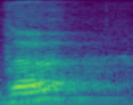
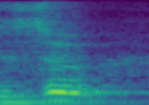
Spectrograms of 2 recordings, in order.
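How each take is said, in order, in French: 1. Le mot commence par un son th, la langue entre les dents. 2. Le mot commence par un z sonore. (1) "au lieu de dire" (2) "si je dis"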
